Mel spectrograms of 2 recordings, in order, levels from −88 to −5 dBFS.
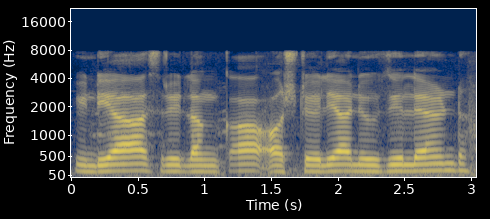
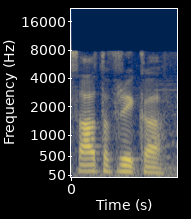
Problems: constant background noise, continuous background conversations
